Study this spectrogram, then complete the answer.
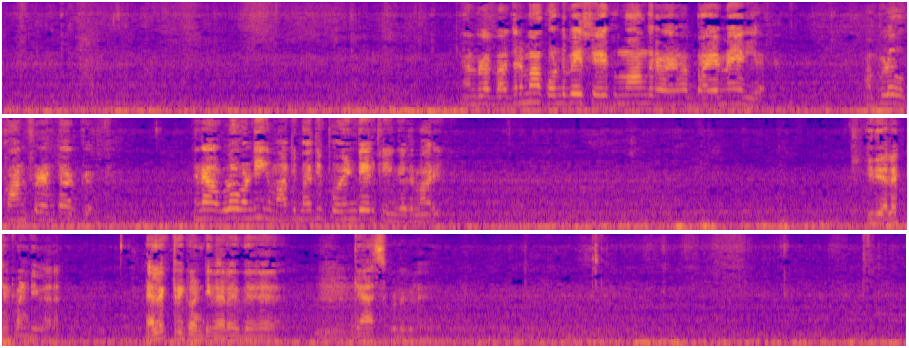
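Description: A car's tyres rumble steadily on the road from inside the cabin.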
